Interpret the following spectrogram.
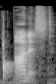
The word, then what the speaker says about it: honest: The silent H. The first one is honest. We don't say the H there.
